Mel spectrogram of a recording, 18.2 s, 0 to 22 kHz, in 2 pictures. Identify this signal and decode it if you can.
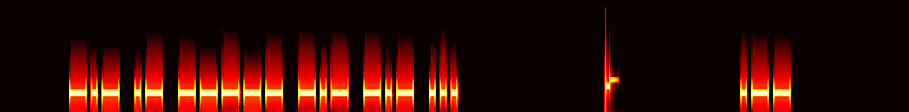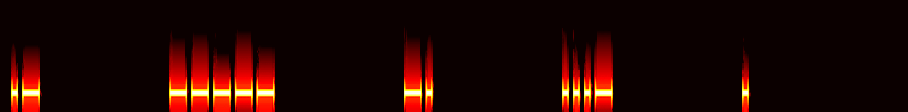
Morse code, heard as a keyed tone, about 21 wpm, spaced as for 9 wpm, 700 Hz. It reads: KA0KKS WA0NVE
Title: USA Call Signs - 6 Characters - 8x Character Spacing - 22wpm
